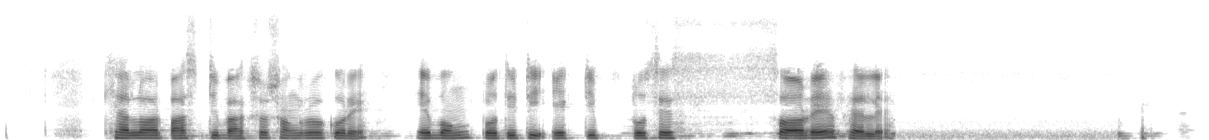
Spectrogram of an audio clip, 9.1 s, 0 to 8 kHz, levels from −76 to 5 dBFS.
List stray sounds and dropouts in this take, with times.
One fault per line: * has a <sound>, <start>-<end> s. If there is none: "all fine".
all fine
